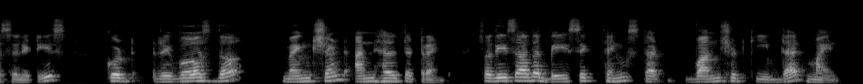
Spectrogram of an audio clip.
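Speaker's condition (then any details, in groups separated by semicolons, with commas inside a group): No condition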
